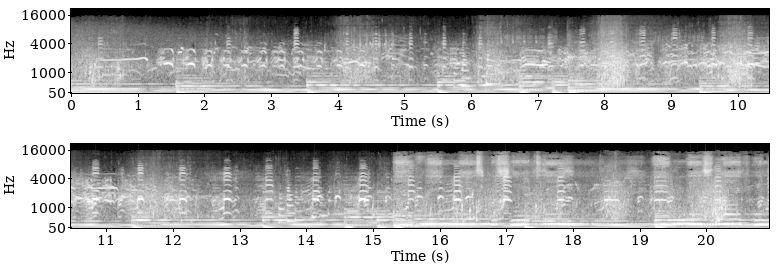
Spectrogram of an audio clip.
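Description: Many short waterfowl calls, each a quick rise and fall in pitch, over background music with sustained chords that change every couple of seconds.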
